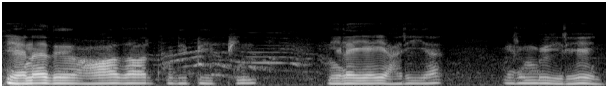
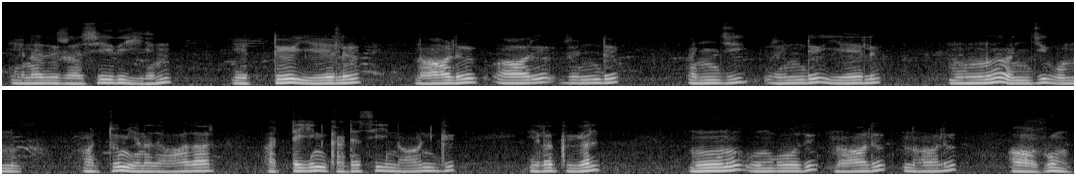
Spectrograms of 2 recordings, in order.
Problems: background sounds at intervals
